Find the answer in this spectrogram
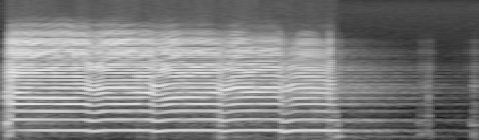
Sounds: Guitar, Musical instrument, Electric guitar, Music, Plucked string instrument

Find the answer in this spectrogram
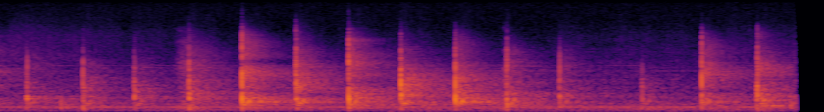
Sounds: Walk

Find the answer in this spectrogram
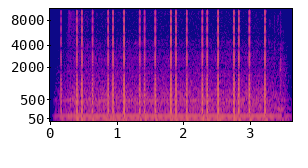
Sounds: Telephone, Alarm

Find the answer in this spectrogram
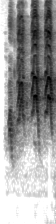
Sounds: Bird, Wild animals, Animal

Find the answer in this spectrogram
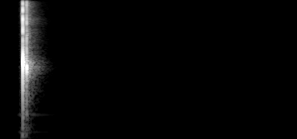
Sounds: Hands, Finger snapping

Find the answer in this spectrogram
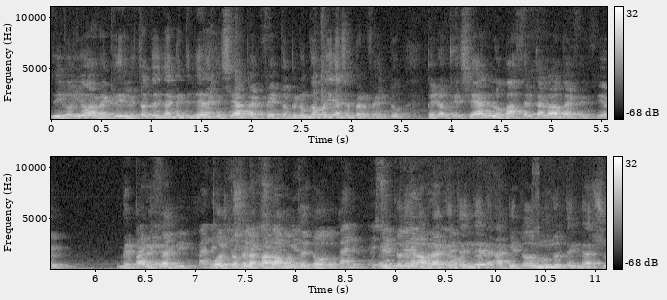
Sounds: Conversation, Speech, Human voice

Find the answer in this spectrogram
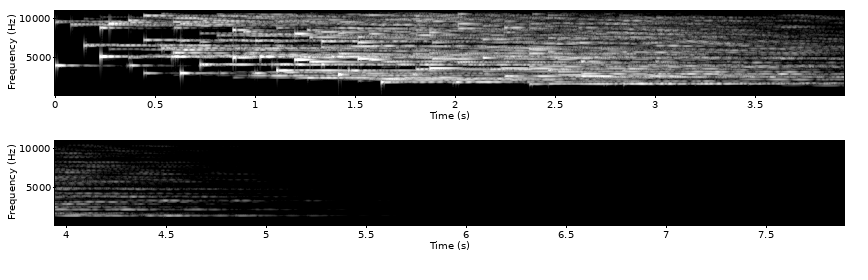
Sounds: Bell, Chime

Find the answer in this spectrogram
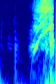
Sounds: Zipper (clothing), home sounds

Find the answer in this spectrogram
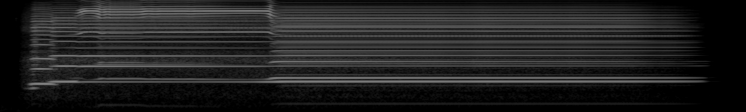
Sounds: Harmonica, Musical instrument, Music

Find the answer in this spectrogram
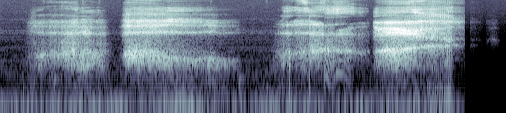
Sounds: Respiratory sounds, Breathing

